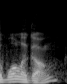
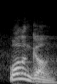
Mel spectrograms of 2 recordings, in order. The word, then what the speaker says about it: Wollongong: In Australia, at their home near Wollongong. And she Wollongong? Is that how it's pronounced?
